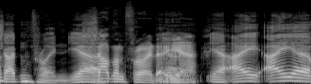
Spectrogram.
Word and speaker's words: Schadenfreude: How do you pronounce the word? Schadenfreude? Schadenfreude, yeah.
